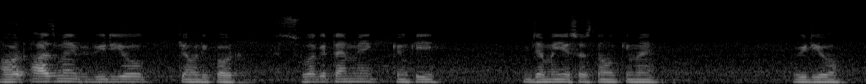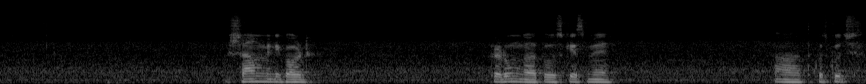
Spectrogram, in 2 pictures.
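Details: Hindi-speaking adult man on day 37 of speech therapy for his stammering: stuttering.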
